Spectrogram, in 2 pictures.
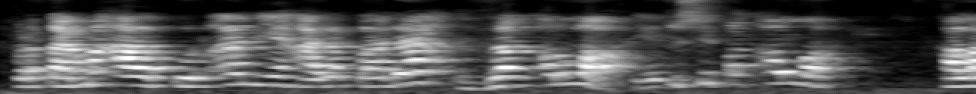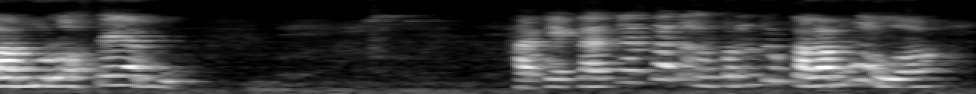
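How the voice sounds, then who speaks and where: A woman's voice: high-pitched, fairly quick, sharp tone. A woman with a Sundanese accent giving a Quran study talk to a group of women, explaining patiently and often asking her listeners for answers. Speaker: religious teacher. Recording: echoey room, voice heard from a distance.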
